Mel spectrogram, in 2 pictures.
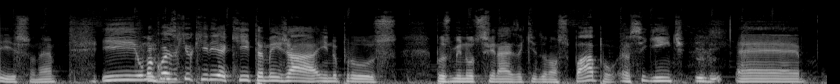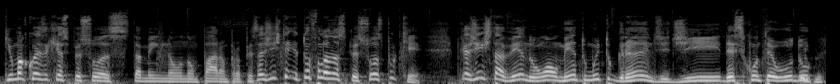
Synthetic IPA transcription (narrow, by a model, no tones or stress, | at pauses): isʊnɛ | ɪũmɐkojzɐkɪewkɪɾiɐakʰit̪ɐ̃mbẽj̃ʒaĩnd̪ʊpɾʊs | pɾʊzmĩnut̪ʊsfinajzakid̪ʊnɔsʊ̥papʊɛʊsiɡĩnt͡ʃɪ̥ɛ | kɪũmɐkojzɐkɪɐspesoɐst̪ɐ̃mbẽj̃nɐ̃w̃nɐ̃w̃paɾɐ̃w̃pɾɐpẽsaɾɐʒẽnt͡ʃɪẽewt̪owfalɐ̃nd̪ʊd̪ɐspesoɐspoɾke | pʊɾkʲeaʒẽnt͡ʃɪ̥t̪avẽnd̪ʊũawmẽnt̪ʊmũj̃t̪ʊɡɾɐ̃d͡ʒɪd͡ʒɪd̪esɪ̥kõt̪eud̪ʊ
